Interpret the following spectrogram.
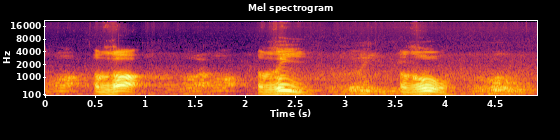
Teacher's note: huruf gha itu namanya adnal halqi. Keluarnya di adnal halqi.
